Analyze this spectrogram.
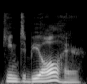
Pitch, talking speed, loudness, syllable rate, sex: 130 Hz, 345 wpm, -15 LUFS, 8.1 syllables/s, male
